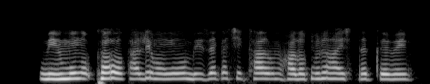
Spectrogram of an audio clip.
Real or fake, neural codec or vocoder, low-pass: fake; codec, 16 kHz in and 24 kHz out, 0.4 kbps, LongCat-Audio-Codec, four codebook decoder; 5.4 kHz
